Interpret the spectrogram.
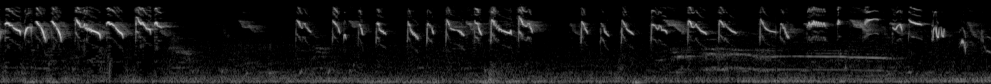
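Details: Japanese white-eye in vigorous song to challenge rivals and make other white-eyes sing: fast series of high descending whistled notes in bursts separated by brief pauses, a low faint hum under them.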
